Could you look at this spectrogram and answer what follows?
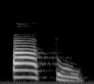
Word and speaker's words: pato: Pato. Pato. Então eu demoro mais um pouquinho falando a sílaba pá, tá? É a sílaba mais forte da palavra pato. A sílaba aqui, ó, que tem o som de U, que é formada pelo T e O, ela tem o som de U, ela é uma sílaba mais fraca.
